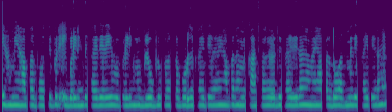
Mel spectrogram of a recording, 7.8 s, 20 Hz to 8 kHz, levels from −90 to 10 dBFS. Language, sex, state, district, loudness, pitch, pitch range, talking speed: Hindi, female, Jharkhand, Sahebganj, -35 LUFS, 210 Hz, 205-215 Hz, 320 wpm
